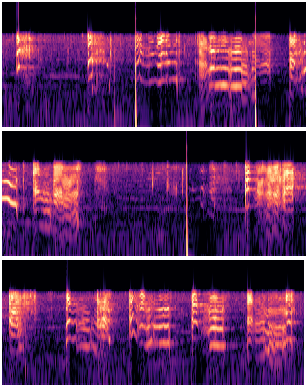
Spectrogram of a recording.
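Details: Playing female Yorkshire terrier making odd noises: short squeaky yips and warbling whines in scattered bursts, separated by quiet gaps with a few sharp knocks.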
